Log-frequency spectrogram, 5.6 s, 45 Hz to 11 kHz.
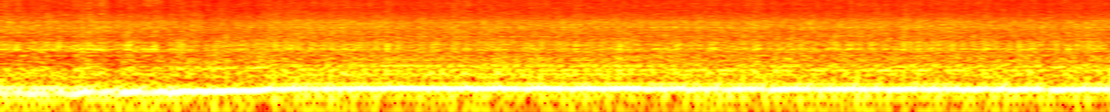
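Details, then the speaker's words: V8 first fire-up after build: deep steady burble, no misses, pops or backfires; earlier missing and backfiring caused by two swapped plug wires; normal running. "But it runs. You And guys want to hear it? Yeah, it sounds very good too."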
